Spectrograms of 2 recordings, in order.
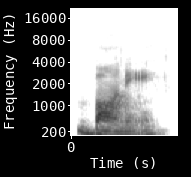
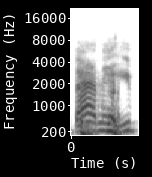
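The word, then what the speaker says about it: BANI: So I'll turn it over to you to explain VUCA and Bonnie. Yeah. So I love the fact that Americans and Australians pronounce things so differently. Um, so I say VUCA and Banny, but anyway, so I love it.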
